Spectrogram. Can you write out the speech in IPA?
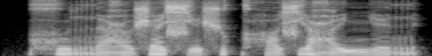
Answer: xu˧ ræ˧ʕʊ˧ʃæ˦ɕe˨ ʃu˧khɒ˨ɕi˧ʕe˨ ɲe˦r

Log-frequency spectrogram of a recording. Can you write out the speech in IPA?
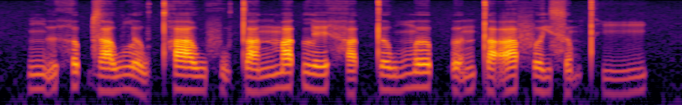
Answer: ŋɨ̰˧˥hə˦˥p̚za˨˦wlə˧˩w t̪ʰaː˧wfṵ˧˨t̪a˨˦nma˦˥t̚ le˨˦ ha˨˩t̚t̪ə˧w məː˦˥p̚ ʔə̰˧˥nt̪a̰ː˧˥fə˧jsə̰˧˨m t̪ʰi˨˦

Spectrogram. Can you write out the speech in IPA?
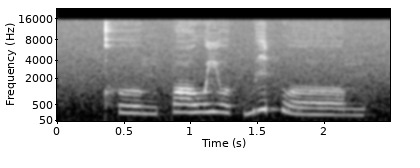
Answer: kʰuː˨˩ŋpɔː˦˥w ju˨˩k̚bi˥˩t̚ woː˧m

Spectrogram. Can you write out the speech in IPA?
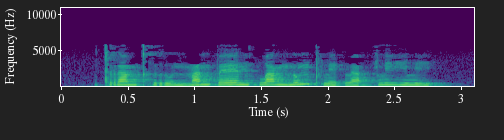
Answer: tra˧mkʰru˨˩n ma˥˩npɛː˥˩nkwa˥˩ŋ no˥˩mpʰle˨˩ʔla˨˩ʔ kliː˧li˨˩t̚

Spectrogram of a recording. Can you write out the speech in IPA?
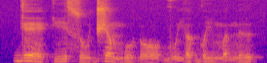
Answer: ɡeː˦˨ki˧ su˨d͡ʒə˦˨ mu˦˨ɗoː˧ ɡu˨jə˦ ɡʷi˧mə˨nɨ˦

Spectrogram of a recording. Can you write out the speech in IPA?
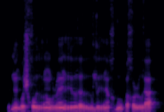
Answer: ɠɛ̃ɠɔʒχu rɔ̃ʊ̯ɹɛ̃ røə̯ɾɐru jørɛ̃χɠuɠɐχ ɹɤɾa

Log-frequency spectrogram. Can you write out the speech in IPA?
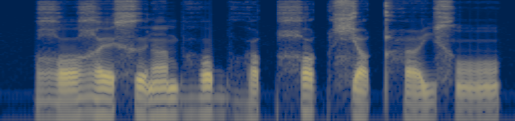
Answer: ʁɔ˩˧ʁɛ˩˧xə˩˧ ɾã˦bʱɔ˦bʱo˩˧q χɔ˦qɕɛ˩˧ qʰiː˩˧xɔ̃˩˧

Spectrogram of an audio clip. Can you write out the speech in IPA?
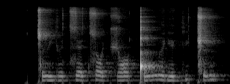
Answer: ǀʏjɘt͡sɛt͡sɔ t͡ʃɔ ǃʏwɘ ɾʲɛkʲɨǁɨ

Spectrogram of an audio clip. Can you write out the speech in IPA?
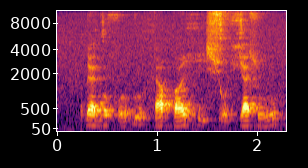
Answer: ɗæ˧ɡo˧fo̰˩˥ ɠṵ˥ hæ˩˥qʷiː˩˥hḭ˥˩ ɕo̰˥˩ çæ˧ɬu˩˥

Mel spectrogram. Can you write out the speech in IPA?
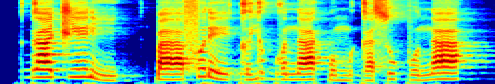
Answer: ɡaː˦t͡ʃeː˦ɾĩ˨ | k͡paː˨fə˦ɾeː˨ ɡə˧jə˦ɡʷa˧naː˧ k͡po˨mə˨ɡa˨su˧ po˨na˦

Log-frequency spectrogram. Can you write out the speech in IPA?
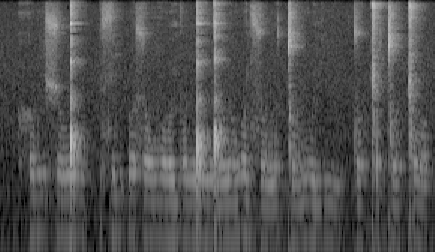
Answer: hʊwiʃʊŋ͡ǃu | siʔʊ sovojo ŋ͡ǃuŋ͡ǃonʊwoj sonʊǀʊvu ji | toǁʊǀʊǁo

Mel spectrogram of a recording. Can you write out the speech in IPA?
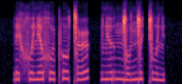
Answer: ɾexχʷelʲa χʷə˞pʰoǀə˞ | lʲor ŋ͡ǀoŋ͡ǀyǀulʲ

